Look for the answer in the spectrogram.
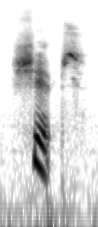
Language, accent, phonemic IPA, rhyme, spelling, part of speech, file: English, US, /ʃɪps/, -ɪps, ships, noun / verb, En-us-ships.ogg
- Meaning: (noun) plural of ship; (verb) third-person singular simple present indicative of ship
